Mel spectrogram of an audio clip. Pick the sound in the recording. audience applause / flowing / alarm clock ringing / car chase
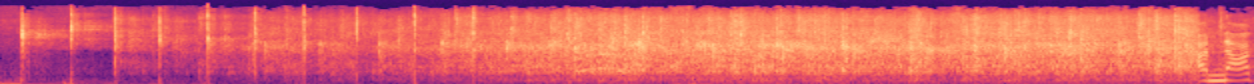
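audience applause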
